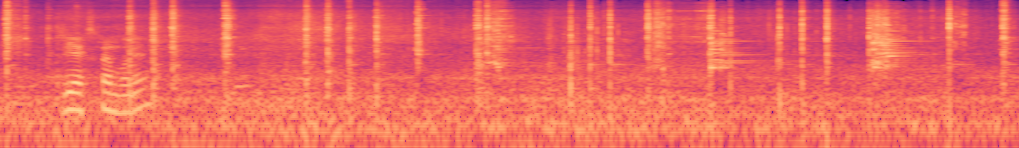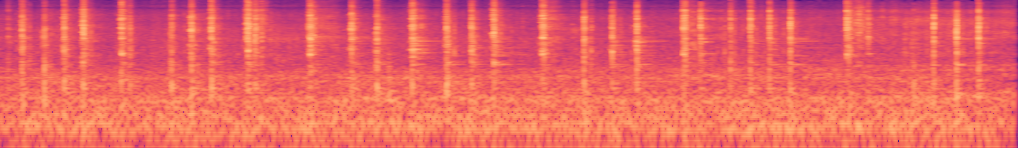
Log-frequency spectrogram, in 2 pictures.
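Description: Metal spatulas scrape and clatter on a hot griddle.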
